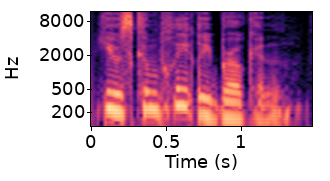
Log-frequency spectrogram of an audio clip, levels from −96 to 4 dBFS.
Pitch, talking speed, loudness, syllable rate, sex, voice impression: 190 Hz, 160 wpm, -14 LUFS, 5.9 syllables/s, female, feminine, adult-like, slightly fluent, intellectual, elegant, slightly sharp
